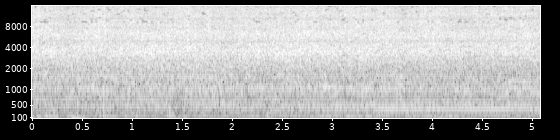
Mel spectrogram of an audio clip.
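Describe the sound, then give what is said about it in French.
Loud, steady mechanical roar of a flying car's engines as it takes off, a broad rushing whir with a droning hum underneath and a tone that slowly rises toward the end, with no one talking. “Eh, tabarnouche, c'est noisy en tabarn... Ça, là... Excusez-moi, là, mais les voitures volantes, là...”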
